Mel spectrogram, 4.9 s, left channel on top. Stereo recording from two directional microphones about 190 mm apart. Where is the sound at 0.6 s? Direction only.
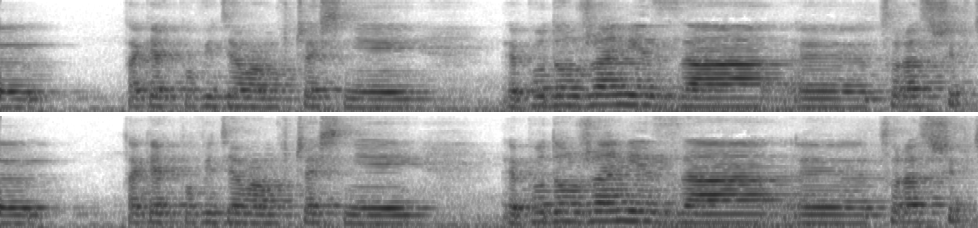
20° right (ahead or behind).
